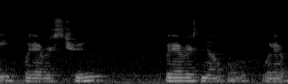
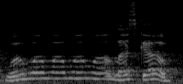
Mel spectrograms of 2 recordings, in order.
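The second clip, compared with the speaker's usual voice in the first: higher, rushing whoas to calm her; startled soothing whoa; 8 semitones higher than usual. Retold or imitated. Coworker sees a student burst into tears, startled and soothing. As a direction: catch the crying student gently but alarmed.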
